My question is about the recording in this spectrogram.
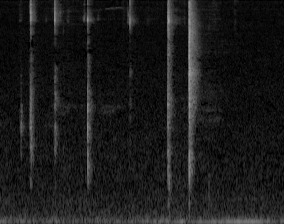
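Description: A series of small, sharp clicks and taps, about six in all, from handling a rugged smartphone and fitting a USB-C plug to its sealed bottom port; the last two clicks, near the end, are the loudest.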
